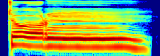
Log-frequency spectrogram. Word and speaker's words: Torn: It is pronounced by prolonging the sound of each vowel as follows: Torn.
